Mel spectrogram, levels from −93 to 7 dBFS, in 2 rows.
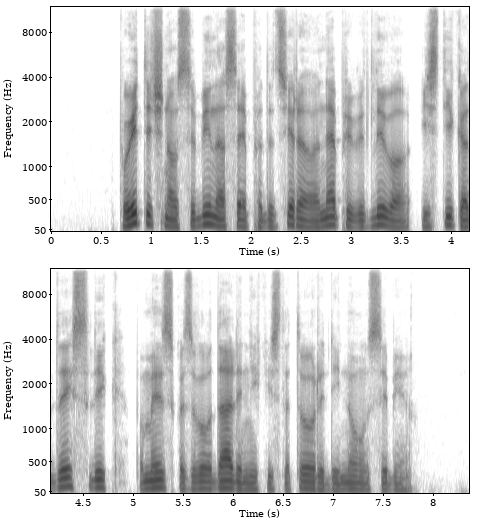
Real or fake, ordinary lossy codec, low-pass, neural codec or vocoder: fake; none; none; codec, 24 kHz, 0.9 kbps, WavTokenizer, medium speech release version 1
